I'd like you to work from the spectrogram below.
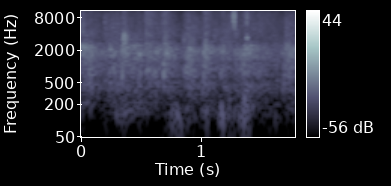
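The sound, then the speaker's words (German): An audience applauds steadily for God, a dense wash of many hands clapping at an even level with no voices over it. “Da können wir Gott mal einen großen Applaus geben.”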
